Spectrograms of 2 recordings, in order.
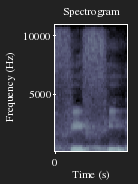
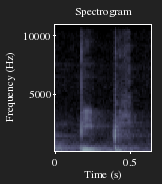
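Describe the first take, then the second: First: The name begins with an f sound. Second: The name begins with a p sound. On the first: The speaker calls it wrong. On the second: The speaker calls it right.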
